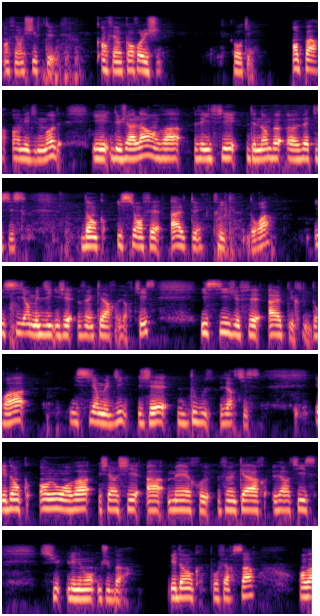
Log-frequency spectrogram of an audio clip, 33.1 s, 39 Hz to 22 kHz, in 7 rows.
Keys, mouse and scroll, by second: 0.7 ctrl+j, 4.2 Tab, 5.3-6.3 scroll up 2, 6.3-7.3 middle drag, 7.3 scroll up 1, 13.3 alt+right click, 18.2 alt+right click, 19.1 alt+right click, 22.6-29.5 middle drag, 30.0-33.0 middle drag.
